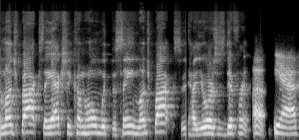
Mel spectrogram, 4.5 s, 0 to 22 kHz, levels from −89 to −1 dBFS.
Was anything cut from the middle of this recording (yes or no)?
yes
